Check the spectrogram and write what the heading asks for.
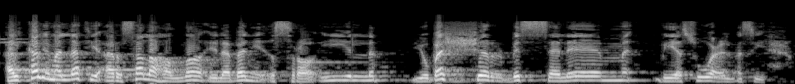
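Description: A man's voice: high-pitched, a little hiss or hum. A man preaching a Bible sermon in Egyptian Arabic, putting questions to the congregation and answering them himself. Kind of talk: call-and-response Bible sermon. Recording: muffled hall recording with long echo.

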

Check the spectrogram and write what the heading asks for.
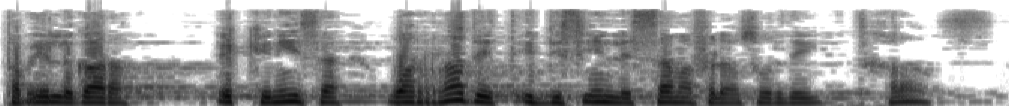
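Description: A man's voice: a little high, flat delivery, fast talker, vocal fry, warm tone, husky. A man with an Egyptian Arabic accent preaching a sermon as a priest, impassioned and full of rhetorical questions. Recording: dull sound with long hall reverb.

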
